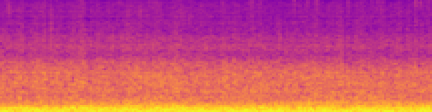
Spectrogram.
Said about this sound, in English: I guess if you hear, like, probably right now, you probably hear the wind hitting the car. You might even hear the road itself.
